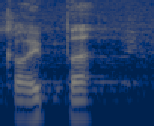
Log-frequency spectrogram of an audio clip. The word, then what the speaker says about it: Kuyper: said of the famous Abraham Kuyper who rightly pronounced coiba who was prime minister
